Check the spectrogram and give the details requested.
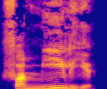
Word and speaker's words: Familie: розпочинається на літеру ф і і F в кінці слова яке за правилами має читатись як довге і читається тут як і е ті фамілії сім'я це виняток діфамілія сім'я це вона тобто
